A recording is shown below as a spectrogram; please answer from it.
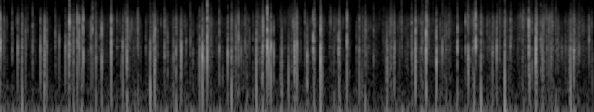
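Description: A small clear plastic bag filled with white rice-like grains is held in both hands, squeezed and scratched with long acrylic nails. It makes a dense, steady stream of sharp, bright crinkles and crackles with short grainy crunches and no ring-out.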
